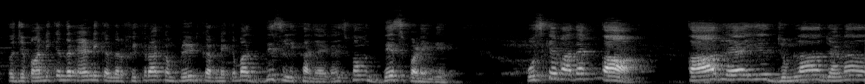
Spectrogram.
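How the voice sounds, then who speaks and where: High-voiced man teaching in an echoey room. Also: darkish tone, slight background noise. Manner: patient, repeats words slowly for drilling. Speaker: language teacher. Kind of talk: classroom-style video lecture.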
